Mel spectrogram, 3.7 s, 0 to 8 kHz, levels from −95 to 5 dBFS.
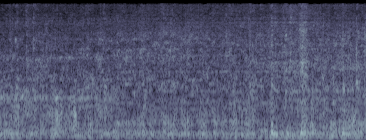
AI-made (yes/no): yes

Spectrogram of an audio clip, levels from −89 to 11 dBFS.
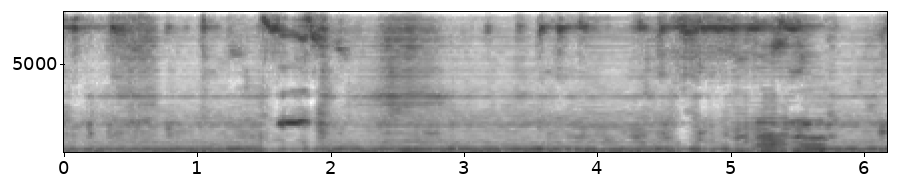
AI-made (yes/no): yes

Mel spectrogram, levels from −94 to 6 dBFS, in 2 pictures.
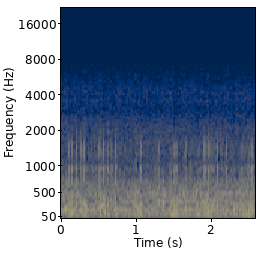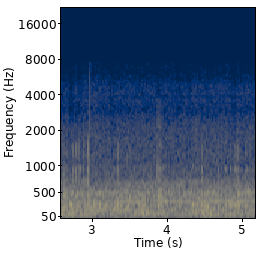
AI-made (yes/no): no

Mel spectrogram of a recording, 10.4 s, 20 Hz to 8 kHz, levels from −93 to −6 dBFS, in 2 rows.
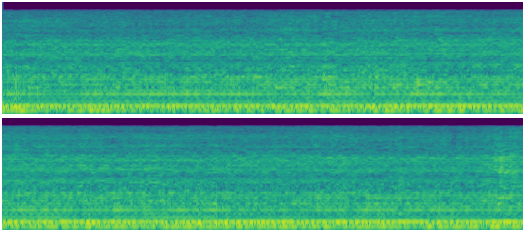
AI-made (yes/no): yes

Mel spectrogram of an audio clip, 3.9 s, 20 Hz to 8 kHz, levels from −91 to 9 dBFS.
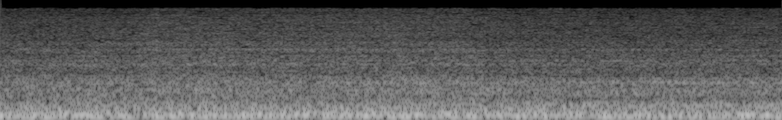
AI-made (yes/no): no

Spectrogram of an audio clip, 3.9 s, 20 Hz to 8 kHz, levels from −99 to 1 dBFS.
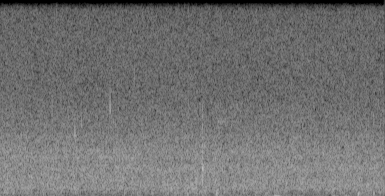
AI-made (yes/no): no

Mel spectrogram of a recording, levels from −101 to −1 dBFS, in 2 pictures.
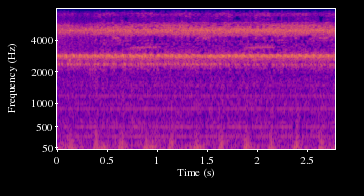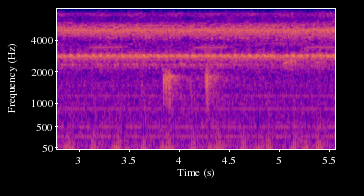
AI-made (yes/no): no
